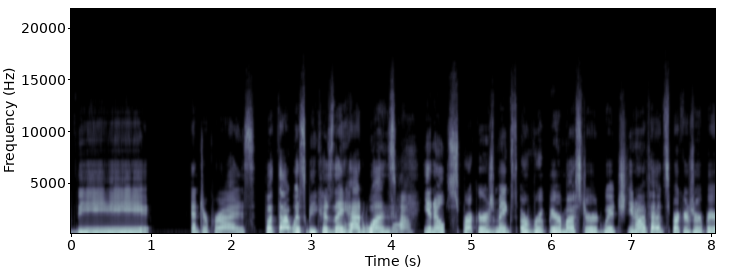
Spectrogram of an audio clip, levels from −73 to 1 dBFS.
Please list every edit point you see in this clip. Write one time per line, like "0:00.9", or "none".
0:02.3
0:02.9
0:03.7
0:04.7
